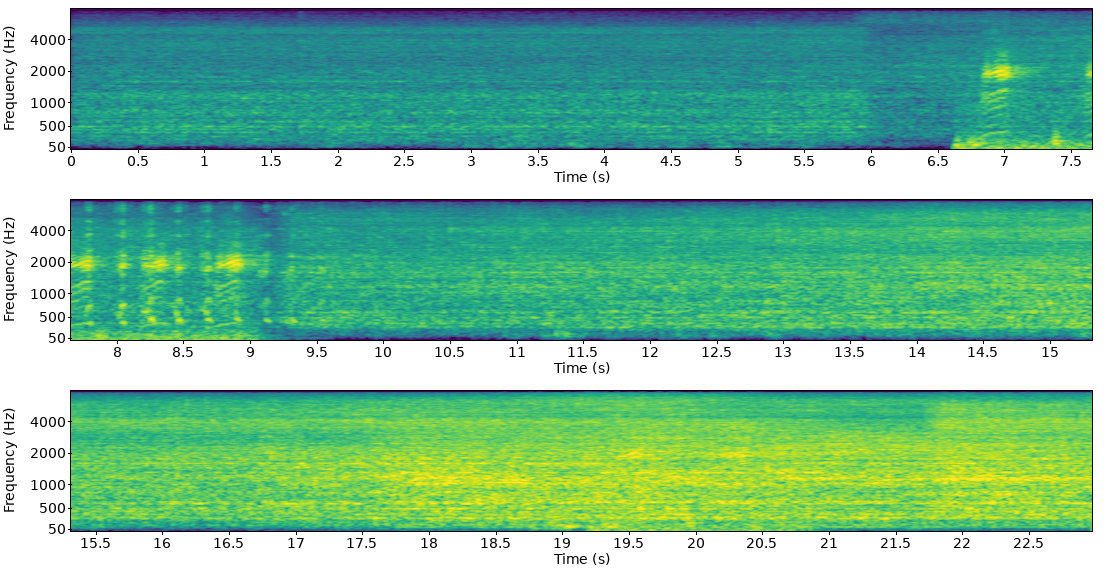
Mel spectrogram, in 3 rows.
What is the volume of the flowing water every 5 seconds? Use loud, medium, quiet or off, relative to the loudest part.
quiet, quiet, medium, loud, loud.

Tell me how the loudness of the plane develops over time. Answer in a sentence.
The volume of the plane stays about the same.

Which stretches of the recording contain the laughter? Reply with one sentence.
You can hear the laughter from 7.8 to 9.7 s.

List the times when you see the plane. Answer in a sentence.
You can hear the plane from 17.4 to 22.9 s.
